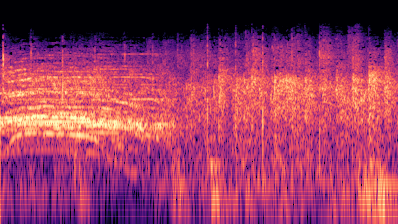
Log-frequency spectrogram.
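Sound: audience cheering and applause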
